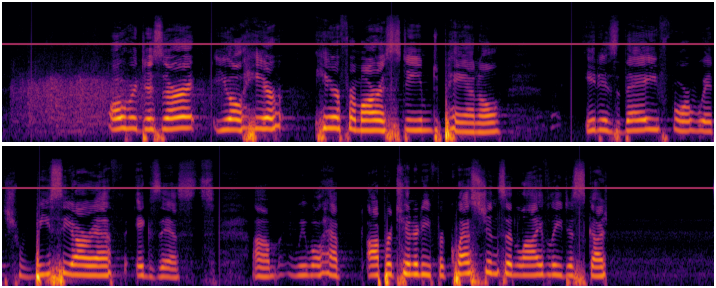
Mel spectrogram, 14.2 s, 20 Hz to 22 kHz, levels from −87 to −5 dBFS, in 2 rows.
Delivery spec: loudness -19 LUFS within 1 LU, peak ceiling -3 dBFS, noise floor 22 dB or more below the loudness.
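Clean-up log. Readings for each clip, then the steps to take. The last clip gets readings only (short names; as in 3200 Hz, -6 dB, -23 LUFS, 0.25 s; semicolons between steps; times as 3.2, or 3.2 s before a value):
clicks 8; steady tone 7300 Hz; tone level -43 dBFS; loudness -28.0 LUFS; peak -9.0 dBFS; loudness target -19.0 LUFS
-> de-click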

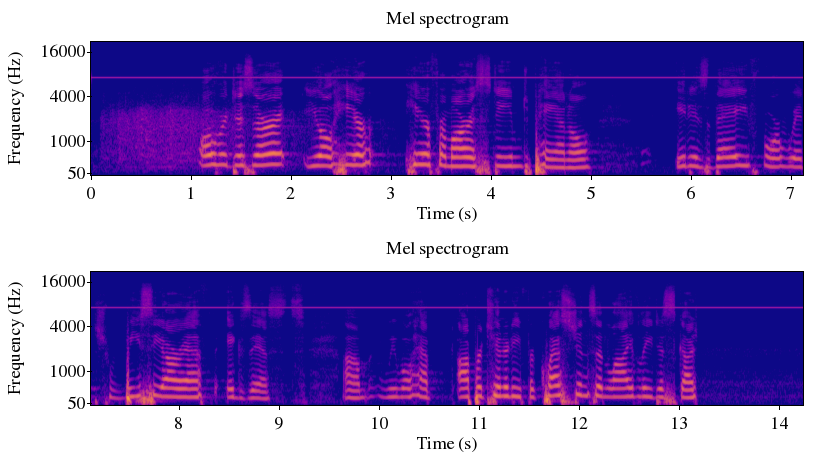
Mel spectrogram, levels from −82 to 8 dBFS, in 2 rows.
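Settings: clicks 0; steady tone 7300 Hz; tone level -43 dBFS
-> notch 7300 Hz, Q 30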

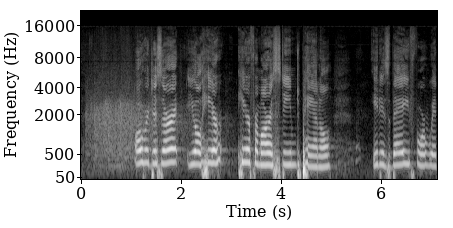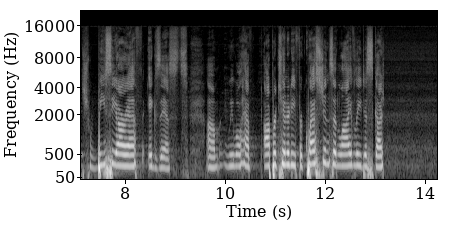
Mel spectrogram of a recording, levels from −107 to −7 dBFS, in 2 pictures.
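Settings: steady tone none; loudness -28.0 LUFS; peak -9.5 dBFS; loudness target -19.0 LUFS
-> gain +9 dB; limiter -3 dBFS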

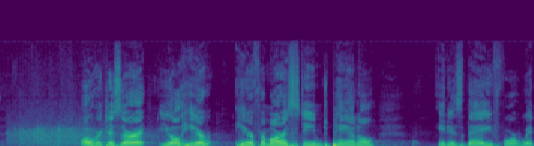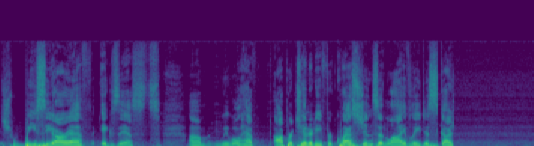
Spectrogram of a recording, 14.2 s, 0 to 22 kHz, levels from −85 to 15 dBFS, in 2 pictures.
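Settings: loudness -19.5 LUFS; peak -3.0 dBFS; noise floor -59 dBFS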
